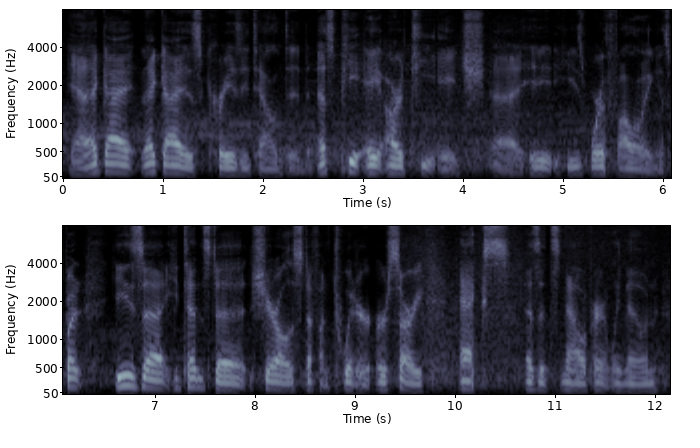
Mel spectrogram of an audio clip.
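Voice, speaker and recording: A man's voice: mid-range voice, normal speed, a little hiss or hum. A man livestreaming a video game, chatting casually as he plays. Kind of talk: casual chat while playing. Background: game music.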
